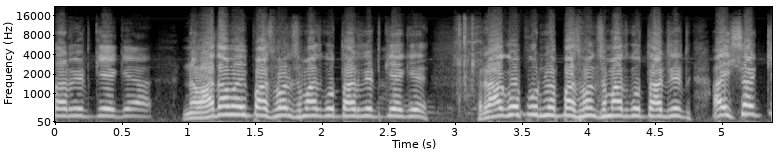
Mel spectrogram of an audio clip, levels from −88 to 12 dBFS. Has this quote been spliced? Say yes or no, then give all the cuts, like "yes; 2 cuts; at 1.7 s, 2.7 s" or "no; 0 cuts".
no; 0 cuts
